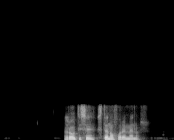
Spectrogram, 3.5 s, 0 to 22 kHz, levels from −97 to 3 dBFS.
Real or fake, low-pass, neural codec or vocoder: fake; 5.4 kHz; codec, 16 kHz in and 24 kHz out, 1 kbps, XY-Tokenizer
